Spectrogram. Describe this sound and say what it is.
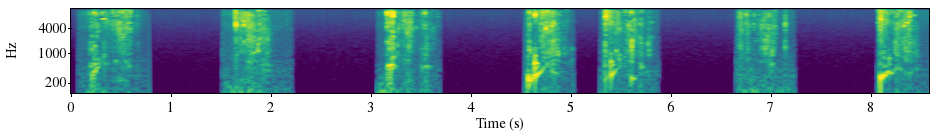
Liquid moving in a plastic bottle
Me moving some lemon water in a medium-sized plastic water bottle gotten out of a vending machine. It's a good clip for isolating single sound effects and using them.
bottle, plastic, shake, water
